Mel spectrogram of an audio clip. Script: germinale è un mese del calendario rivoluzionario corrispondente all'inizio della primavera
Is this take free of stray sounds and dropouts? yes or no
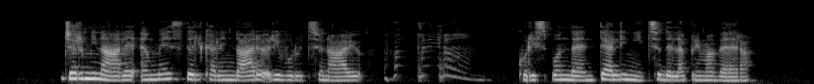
no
